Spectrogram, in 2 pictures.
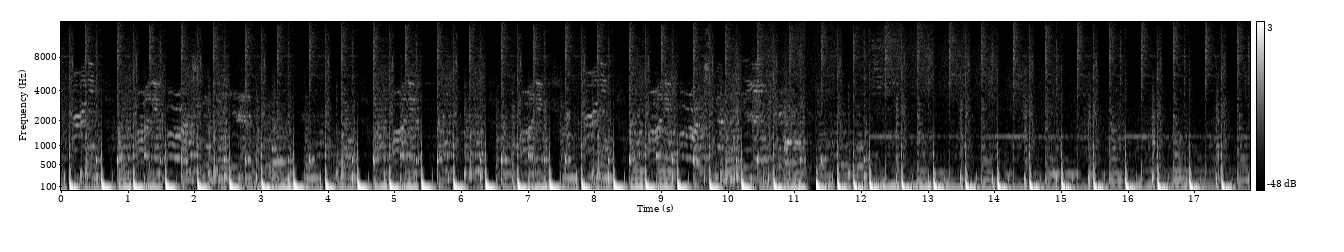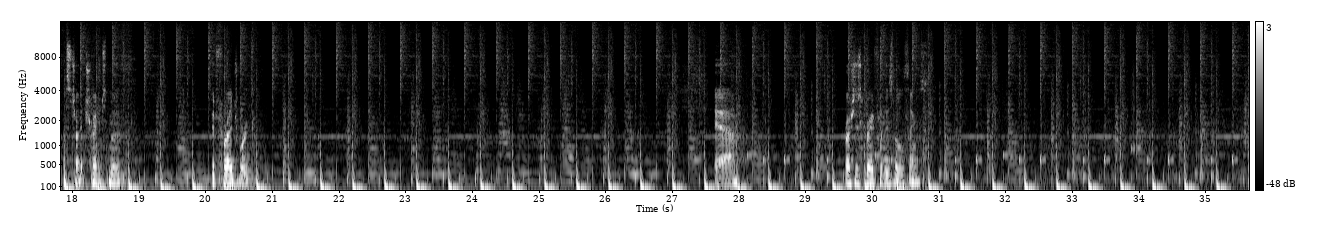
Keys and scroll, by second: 16.2 ctrl+z, 22.7 ctrl+z, 22.8 ctrl+z.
